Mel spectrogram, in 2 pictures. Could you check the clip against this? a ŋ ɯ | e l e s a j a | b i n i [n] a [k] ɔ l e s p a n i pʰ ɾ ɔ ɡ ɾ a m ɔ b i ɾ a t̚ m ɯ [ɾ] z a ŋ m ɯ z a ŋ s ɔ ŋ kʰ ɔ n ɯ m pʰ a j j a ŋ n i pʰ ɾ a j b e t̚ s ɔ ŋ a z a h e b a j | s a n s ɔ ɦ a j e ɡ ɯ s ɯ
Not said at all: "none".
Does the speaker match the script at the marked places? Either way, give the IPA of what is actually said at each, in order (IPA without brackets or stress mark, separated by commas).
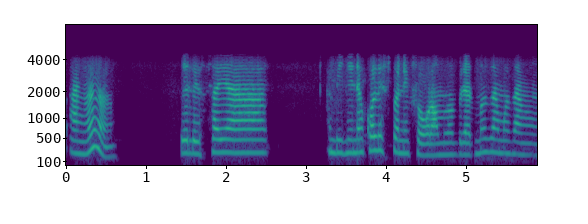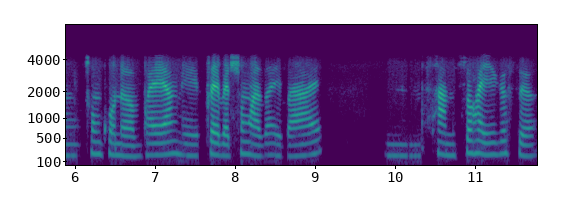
n, k, none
